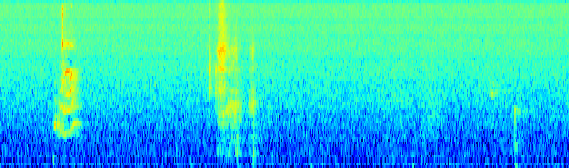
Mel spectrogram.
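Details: Pet Ragdoll cat indoors, from a household with two young Ragdolls, Ao and Aki; one brief bright meow near the start, then soft rustling and a faint tap in a quiet room.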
